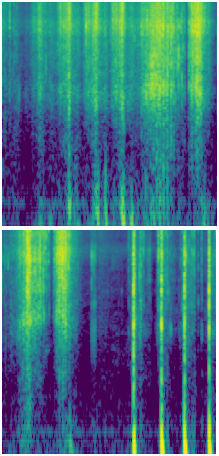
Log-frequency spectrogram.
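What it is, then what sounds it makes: Leather gloves clapped together. A pair of black leather gloves worn on both hands, soft and hollow, as the gloved palms and fingers clap and press together. Soft, creaky leather rubbing and muffled, swelling pats come first. The clip ends with four sharp, distinct claps that carry a low, hollow thump.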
